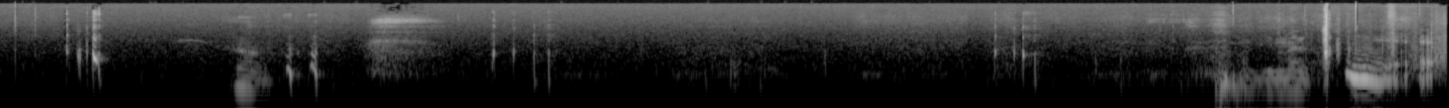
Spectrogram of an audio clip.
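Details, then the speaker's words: Grumpy baby boy with hiccups for ages, woken from sleep by them: quiet, sharp, intermittent hiccup catches with brief fussy infant vocal sounds and a whimper near the end. "There goes the sleeping when he's got hiccups. Can sleep through anything."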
